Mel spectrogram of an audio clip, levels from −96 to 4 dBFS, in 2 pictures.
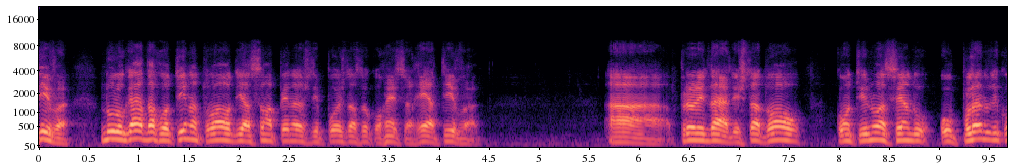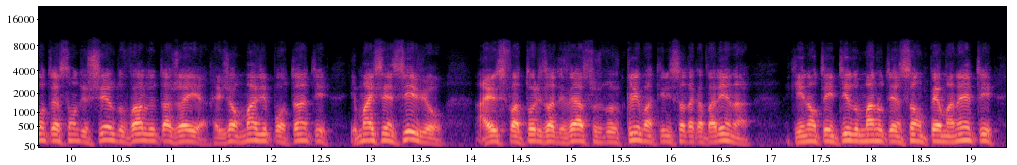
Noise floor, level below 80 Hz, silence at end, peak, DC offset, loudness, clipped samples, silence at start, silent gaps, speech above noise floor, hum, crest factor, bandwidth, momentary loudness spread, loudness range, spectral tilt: -60 dBFS; -58 dBFS; 0.15 s; -4 dBFS; under 0.1%; -20 LUFS; under 0.1%; 0 s; none; 41 dB; none; 16 dB; 8.4 kHz; 10 LU; 5 LU; -7.5 dB/octave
